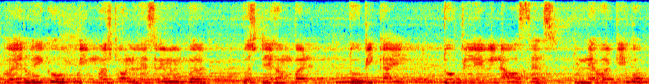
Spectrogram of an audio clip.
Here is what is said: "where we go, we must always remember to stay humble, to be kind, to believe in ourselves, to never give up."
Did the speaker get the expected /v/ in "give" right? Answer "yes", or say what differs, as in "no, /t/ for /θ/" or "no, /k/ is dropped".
no, /p/ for /v/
